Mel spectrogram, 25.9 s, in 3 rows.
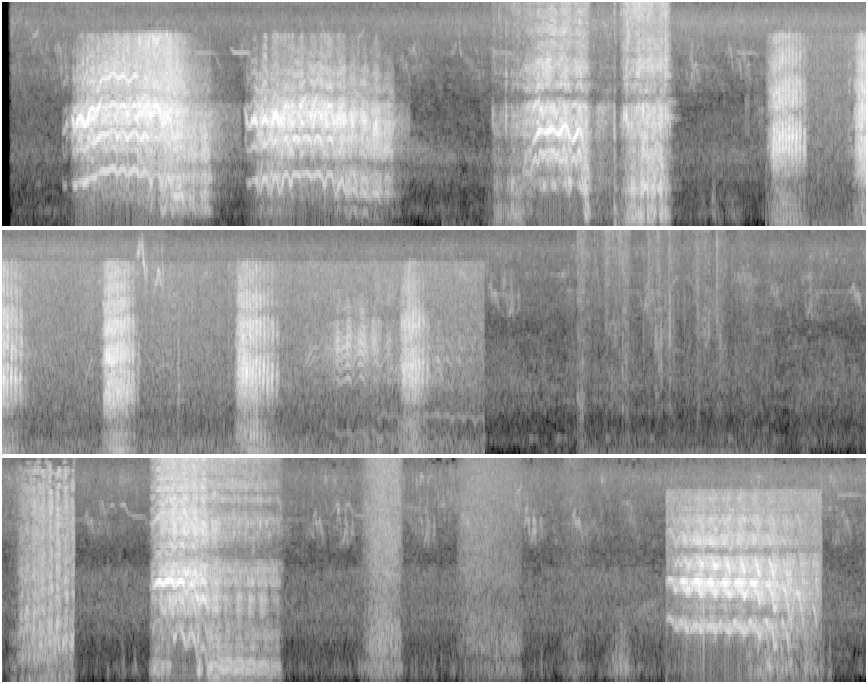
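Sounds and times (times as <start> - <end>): horses neighing: 4.9 - 6.8, 11.0 - 13.5, 18.8 - 20.1, 24.0 - 25.5.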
